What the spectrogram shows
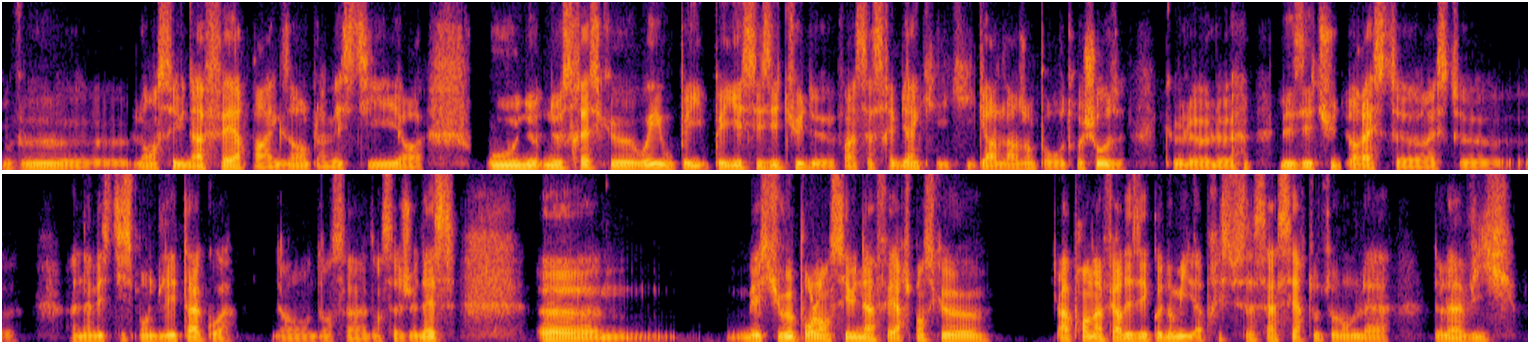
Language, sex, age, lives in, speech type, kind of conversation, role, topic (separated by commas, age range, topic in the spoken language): French, male, 40-44, France, conversation, podcast, guest, Comment l’école pourrait-elle mieux préparer les élèves à la vie réelle ?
